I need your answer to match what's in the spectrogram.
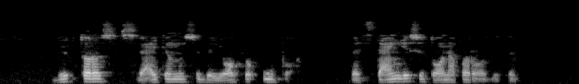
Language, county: Lithuanian, Vilnius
